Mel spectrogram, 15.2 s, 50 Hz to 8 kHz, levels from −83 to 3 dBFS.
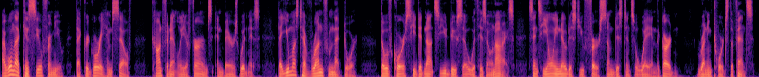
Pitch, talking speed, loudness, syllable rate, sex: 90 Hz, 205 wpm, -22 LUFS, 5.6 syllables/s, male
